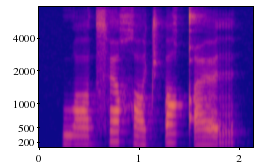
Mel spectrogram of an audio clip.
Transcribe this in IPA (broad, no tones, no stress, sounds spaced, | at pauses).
w ɔ t͡sʰ œ χ ɔ t͡ʃʼ ɔ ʁ qʼ œ r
